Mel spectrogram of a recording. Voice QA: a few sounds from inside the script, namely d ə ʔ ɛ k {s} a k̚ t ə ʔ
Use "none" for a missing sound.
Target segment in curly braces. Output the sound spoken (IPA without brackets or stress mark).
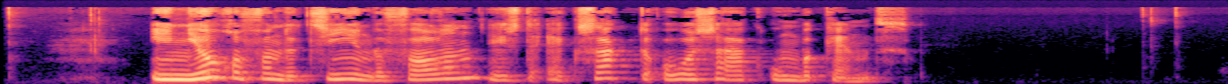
s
